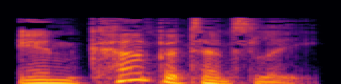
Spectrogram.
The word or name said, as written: incompetently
